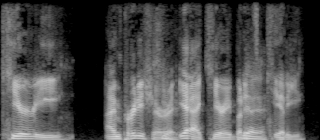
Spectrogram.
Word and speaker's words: Kiri: Kiri. Kitty. It's a R, but it's pronounced with a D. Kitty. Is it actually? Yeah, it's Kiri.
